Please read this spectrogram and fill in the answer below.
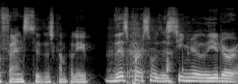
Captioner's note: laughs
